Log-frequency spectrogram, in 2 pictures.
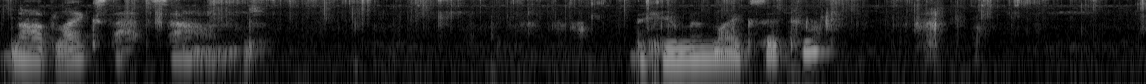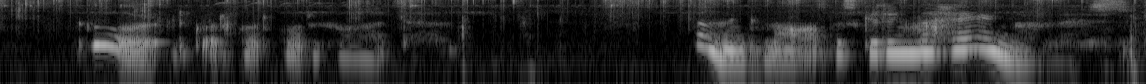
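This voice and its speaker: A woman voicing a curious, friendly forest goblin in a soft ASMR roleplay, speaking haltingly in breathy whispers and creaky murmurs, repeating words. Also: medium pitch, big pitch swings, a little hiss or hum, full character voice, rough recording. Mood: friendly, content. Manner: halting, third-person speech with doubled words. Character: curious, eager, friendly forest goblin who hoards treasure.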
